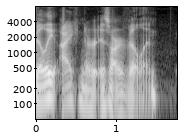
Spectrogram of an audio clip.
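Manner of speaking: normal talking voice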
